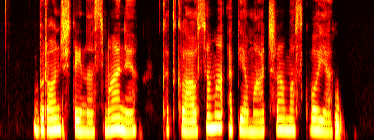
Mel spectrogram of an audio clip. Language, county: Lithuanian, Vilnius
